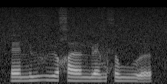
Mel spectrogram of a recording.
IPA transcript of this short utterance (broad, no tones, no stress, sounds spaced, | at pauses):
ɛ n ʉ v ʉː χ ɜː ŋ ɭ ɛ v ħ uː ə̯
